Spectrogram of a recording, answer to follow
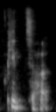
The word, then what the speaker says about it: Pizza Hut: You're kind of emphasizing Pizza Hut, Burger King, but it should be Pizza Hut, Pizza Hut.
